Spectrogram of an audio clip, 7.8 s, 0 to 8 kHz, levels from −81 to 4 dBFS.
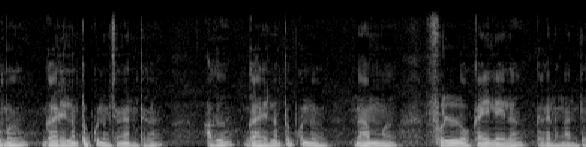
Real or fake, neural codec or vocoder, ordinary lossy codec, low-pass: fake; codec, 16 kHz, 16 kbps, FunCodec, trained on Chinese and English, 50 frames a second; none; 7.2 kHz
